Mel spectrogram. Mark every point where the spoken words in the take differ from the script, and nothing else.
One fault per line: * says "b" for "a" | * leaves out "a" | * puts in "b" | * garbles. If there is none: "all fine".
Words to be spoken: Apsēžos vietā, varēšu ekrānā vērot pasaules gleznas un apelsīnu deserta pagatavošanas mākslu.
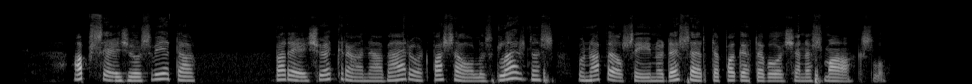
all fine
